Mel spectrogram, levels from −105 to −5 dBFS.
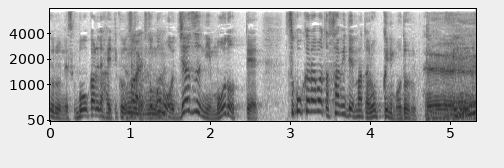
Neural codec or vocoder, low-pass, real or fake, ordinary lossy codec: none; 7.2 kHz; real; MP3, 64 kbps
